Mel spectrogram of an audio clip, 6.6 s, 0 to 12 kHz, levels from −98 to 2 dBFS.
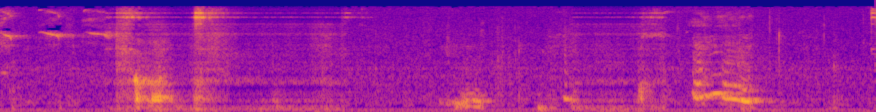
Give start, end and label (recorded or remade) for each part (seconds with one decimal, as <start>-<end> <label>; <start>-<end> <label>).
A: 0.0-0.8 recorded; 0.8-2.6 remade; 2.6-4.3 recorded; 4.3-5.0 remade; 5.0-6.6 recorded

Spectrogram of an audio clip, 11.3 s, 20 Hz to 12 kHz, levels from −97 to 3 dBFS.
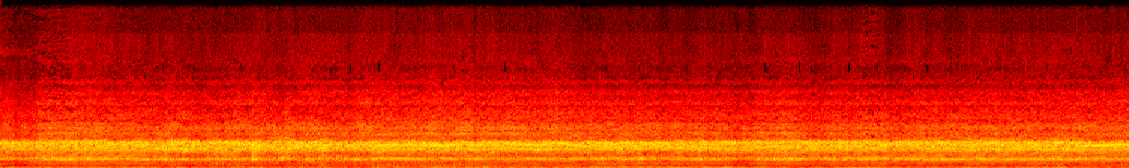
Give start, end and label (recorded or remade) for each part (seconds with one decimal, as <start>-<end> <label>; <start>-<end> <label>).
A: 0.0-1.5 recorded; 1.5-3.7 remade; 3.7-11.3 recorded

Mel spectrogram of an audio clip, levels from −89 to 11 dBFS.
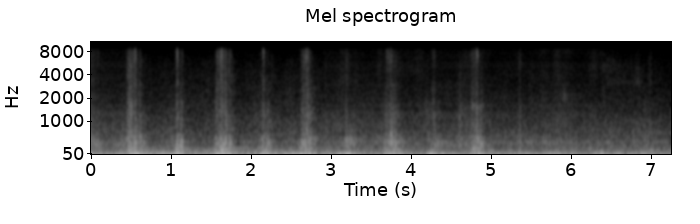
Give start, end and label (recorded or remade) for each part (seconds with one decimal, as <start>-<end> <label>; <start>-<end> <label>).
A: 0.0-0.5 remade; 0.5-2.9 recorded; 2.9-6.4 remade; 6.4-7.3 recorded

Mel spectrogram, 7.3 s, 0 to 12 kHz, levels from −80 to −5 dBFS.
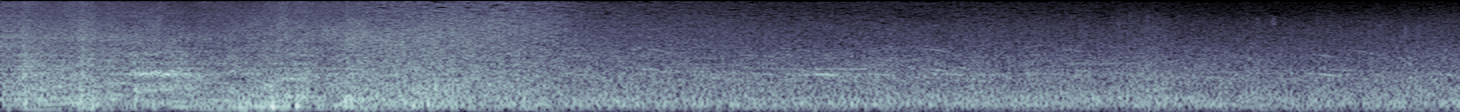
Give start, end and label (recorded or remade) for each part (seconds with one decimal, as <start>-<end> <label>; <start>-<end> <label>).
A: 0.0-1.8 remade; 1.8-7.3 recorded

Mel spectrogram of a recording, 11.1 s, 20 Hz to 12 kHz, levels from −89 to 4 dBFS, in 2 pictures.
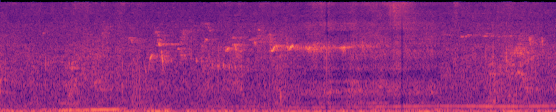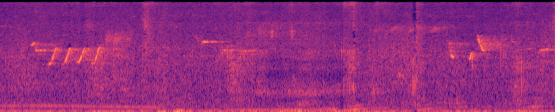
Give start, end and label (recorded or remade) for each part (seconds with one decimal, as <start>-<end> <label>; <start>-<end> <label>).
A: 0.0-3.0 recorded; 3.0-4.4 remade; 4.4-8.1 recorded; 8.1-9.0 remade; 9.0-11.1 recorded

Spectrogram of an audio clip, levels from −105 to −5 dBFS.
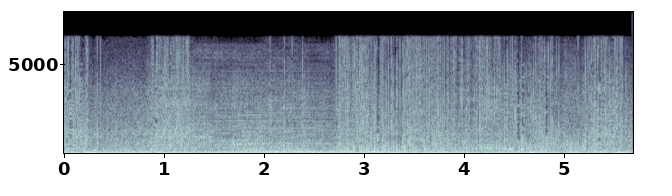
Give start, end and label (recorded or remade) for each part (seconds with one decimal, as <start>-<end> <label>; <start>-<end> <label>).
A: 0.0-1.3 recorded; 1.3-2.9 remade; 2.9-3.5 recorded; 3.5-4.4 remade; 4.4-5.7 recorded

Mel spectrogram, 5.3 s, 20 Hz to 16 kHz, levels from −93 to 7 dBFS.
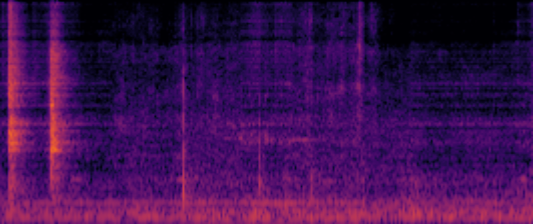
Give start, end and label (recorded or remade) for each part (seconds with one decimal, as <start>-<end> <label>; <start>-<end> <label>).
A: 0.0-1.1 remade; 1.1-2.4 recorded; 2.4-2.9 remade; 2.9-4.1 recorded; 4.1-5.3 remade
